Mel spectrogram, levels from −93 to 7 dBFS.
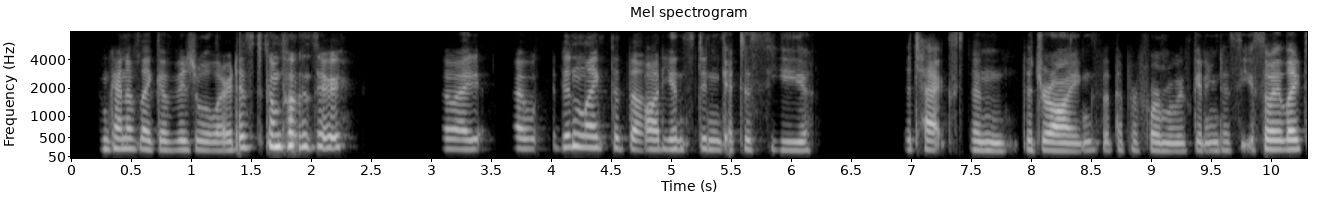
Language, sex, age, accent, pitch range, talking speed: English, female, 20-39, American, 195-225 Hz, 205 wpm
